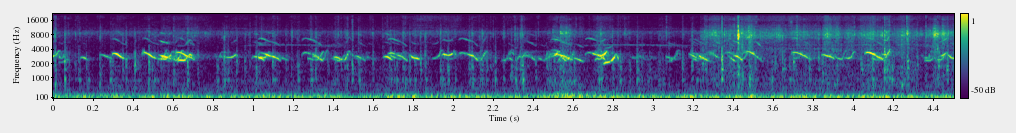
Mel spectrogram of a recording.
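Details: Young chickens giving dense high-pitched peeping calls, short rising-falling notes in quick succession, over a low droning hum.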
